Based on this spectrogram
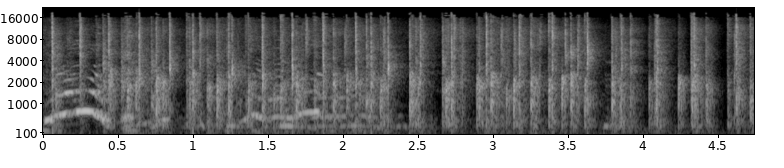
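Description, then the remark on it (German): Audience applause at the Radio Fips reading stage (Lesebühne), with dense, steady clapping from many hands, fairly loud throughout, with brief voices and a whoop rising over it at the start. “Und da wir Publikum haben, darf ich doch noch mal um ein bisschen Applaus bitten.”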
